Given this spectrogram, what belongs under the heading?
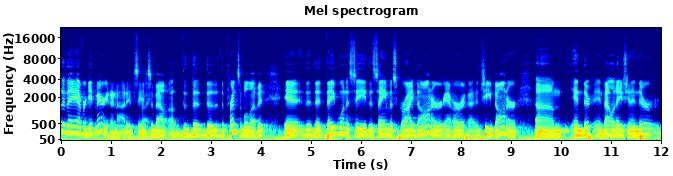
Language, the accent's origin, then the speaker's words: English; Arkansas, United States; I'm from Arkansas. He's from Tennessee. They look down on people like us.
